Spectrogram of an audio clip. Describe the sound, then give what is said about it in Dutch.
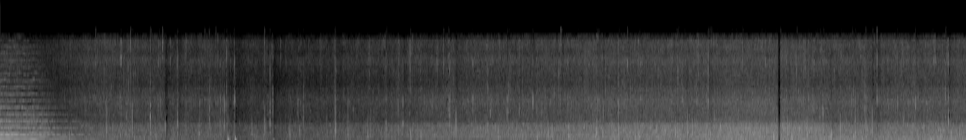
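Hail falls on the water of the Brouwerskolk pond in Overveen as a dense, continuous hiss of countless tiny impacts. The crackling patter is steady, grows slightly louder toward the end and has no distinct pauses. “Het geluid van hagel op het water van de Brouwerskolk in Overveen. Anneke Koper vond het een fascinerend geluid.”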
